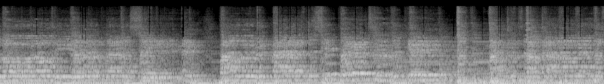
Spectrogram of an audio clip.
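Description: Small worship band singing a gospel song: men's and women's voices together over strummed acoustic guitar.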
